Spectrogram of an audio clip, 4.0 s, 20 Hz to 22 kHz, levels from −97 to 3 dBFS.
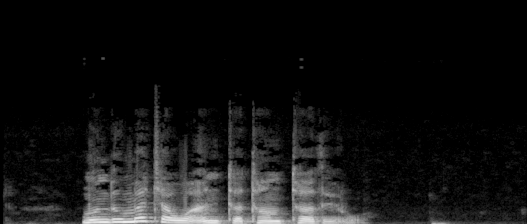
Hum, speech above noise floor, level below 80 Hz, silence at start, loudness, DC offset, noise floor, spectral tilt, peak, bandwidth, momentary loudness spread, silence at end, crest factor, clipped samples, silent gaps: none; 58 dB; -52 dBFS; 0.6 s; -12 LUFS; under 0.1%; -69 dBFS; -8 dB/octave; -2 dBFS; 7.4 kHz; 9 LU; 0.65 s; 12 dB; under 0.1%; none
